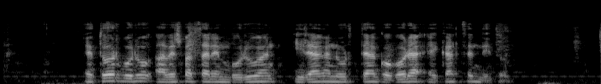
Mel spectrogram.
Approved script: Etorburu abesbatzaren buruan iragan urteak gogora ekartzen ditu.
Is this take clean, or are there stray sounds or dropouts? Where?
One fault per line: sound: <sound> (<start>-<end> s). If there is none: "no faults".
no faults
